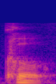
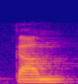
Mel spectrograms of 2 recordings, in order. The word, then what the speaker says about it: 丂: 读音咳。即句的用法通常用伫较无明确的肯定，例句可见、可能、可是等。可或者读音甘，带有疑问的口吻，例句敢好、敢毋是。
